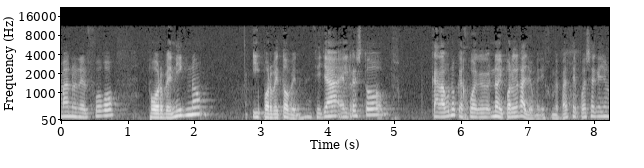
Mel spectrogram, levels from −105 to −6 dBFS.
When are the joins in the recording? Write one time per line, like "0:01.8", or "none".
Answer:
none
